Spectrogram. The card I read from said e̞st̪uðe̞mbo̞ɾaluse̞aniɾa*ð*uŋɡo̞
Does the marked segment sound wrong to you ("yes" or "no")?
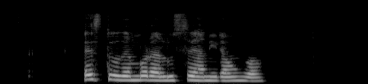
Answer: yes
